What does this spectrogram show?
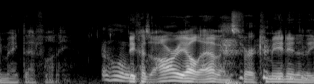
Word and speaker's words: Ariel: If you were to run for office and just be hilarious doing it, what would is it Ariel Evans or It's Ariel? Ariel. Yes. Ariel Evans. I've been saying it wrong.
